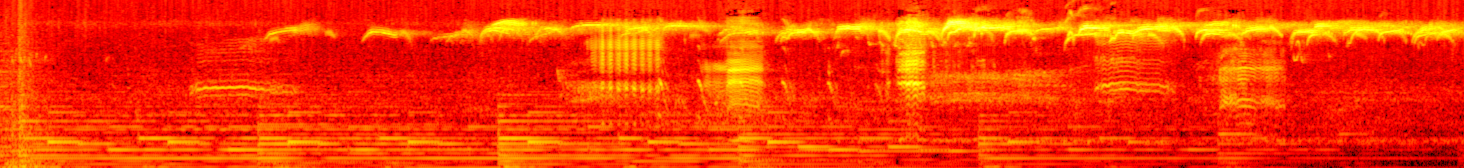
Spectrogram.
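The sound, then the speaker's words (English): Sheep bleat repeatedly while grazing the parkland behind Laycock Abbey, with high, shrill screams of swifts streaking overhead, on a calm, very still, warm summer evening in mid-June. “As you can probably hear in the background, we're surrounded by sheep and swifts, and it's a very still, warm evening in the middle of June.”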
